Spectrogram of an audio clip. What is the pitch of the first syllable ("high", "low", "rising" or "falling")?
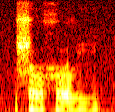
rising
